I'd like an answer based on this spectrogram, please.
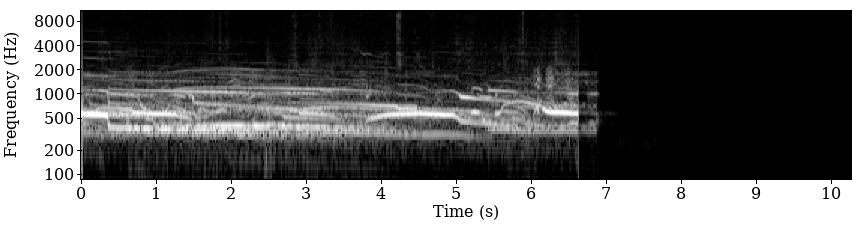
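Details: A wild gray wolf pack in Yellowstone National Park gives a chorus howl, many overlapping voices rising and falling in long, wavering tones.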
